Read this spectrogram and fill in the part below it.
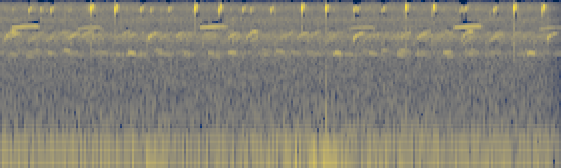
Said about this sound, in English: Here is a recording of a rainforest in Puerto Rico. Listen closely and try to count how many frogs you hear.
